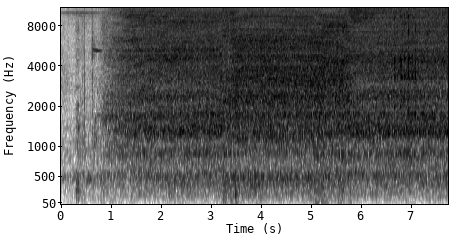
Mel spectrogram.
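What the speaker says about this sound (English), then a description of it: "if you do have a vacuum, it will suck most of that stuff away" A shop vacuum runs steadily at a woodturning lathe, drawing up wood shavings; a broadband hiss starts after a brief click and stays constant and fairly close throughout.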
